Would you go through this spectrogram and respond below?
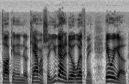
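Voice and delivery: ordinary delivery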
